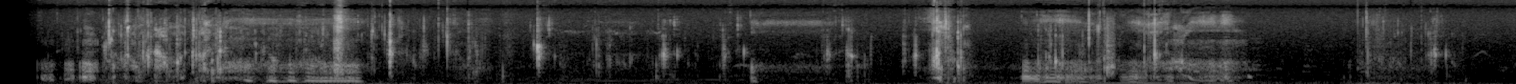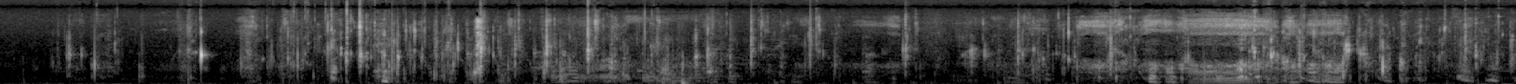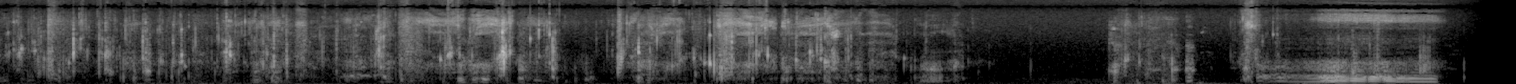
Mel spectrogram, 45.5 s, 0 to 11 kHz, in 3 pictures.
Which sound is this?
Dog eating
Recorded on Marantz PMD661 with Rode NTG-2.
A dog (Staffordshire Bull Terrier) eating very messily and noisily and breathing heavily.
